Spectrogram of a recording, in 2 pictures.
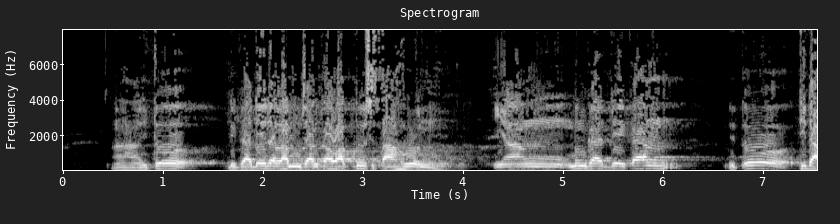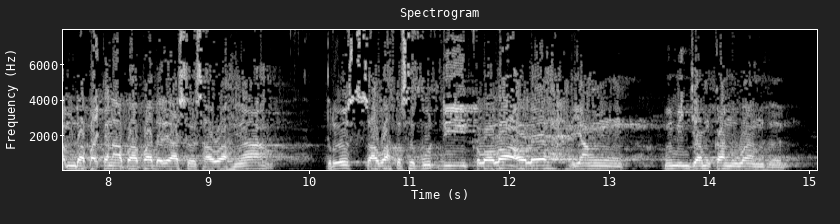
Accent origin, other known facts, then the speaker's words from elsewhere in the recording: Aceh, Indonesia; now in Yogyakarta, Indonesia; asal dari Aceh, tapi sudah pindah ke Jogja.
